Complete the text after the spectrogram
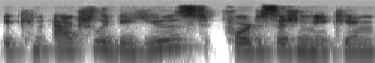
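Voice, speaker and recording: A somewhat breathy woman's voice at a fairly quick pace, with ordinary pitch variation. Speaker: state data system leader presenting. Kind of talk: virtual community Q&A presentation. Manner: fast-talking.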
